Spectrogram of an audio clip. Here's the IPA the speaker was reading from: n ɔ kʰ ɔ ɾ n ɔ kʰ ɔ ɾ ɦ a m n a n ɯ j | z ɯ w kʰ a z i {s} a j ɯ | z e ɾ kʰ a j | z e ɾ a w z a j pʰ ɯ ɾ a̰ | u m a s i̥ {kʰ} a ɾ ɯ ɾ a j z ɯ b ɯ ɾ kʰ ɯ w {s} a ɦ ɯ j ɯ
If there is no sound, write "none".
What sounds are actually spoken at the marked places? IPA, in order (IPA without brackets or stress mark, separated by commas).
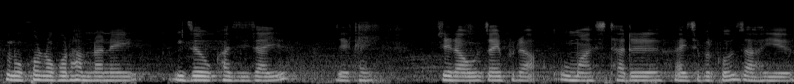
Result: z, tʰ, z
